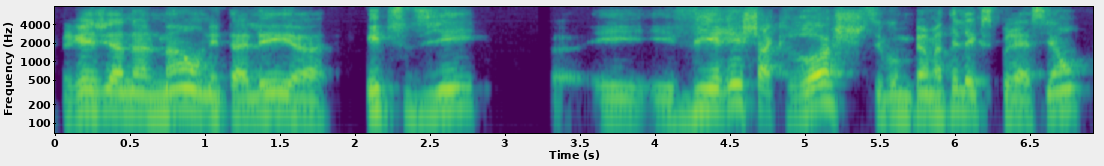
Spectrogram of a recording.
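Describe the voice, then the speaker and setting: Man in his forties, Quebec French accent, webcam video call, mellow husky voice, lively, gestures as he talks. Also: a little high, moderate pace. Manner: animated, gestures a lot, many fillers and restarts. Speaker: professor and book author, guest. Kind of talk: academic interview over video call. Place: glass-walled sunroom indoors.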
